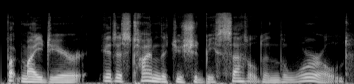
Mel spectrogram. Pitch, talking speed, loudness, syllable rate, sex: 125 Hz, 235 wpm, -18 LUFS, 4.6 syllables/s, male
